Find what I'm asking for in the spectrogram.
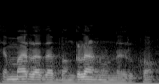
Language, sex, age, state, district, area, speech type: Tamil, male, 60+, Tamil Nadu, Salem, urban, spontaneous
